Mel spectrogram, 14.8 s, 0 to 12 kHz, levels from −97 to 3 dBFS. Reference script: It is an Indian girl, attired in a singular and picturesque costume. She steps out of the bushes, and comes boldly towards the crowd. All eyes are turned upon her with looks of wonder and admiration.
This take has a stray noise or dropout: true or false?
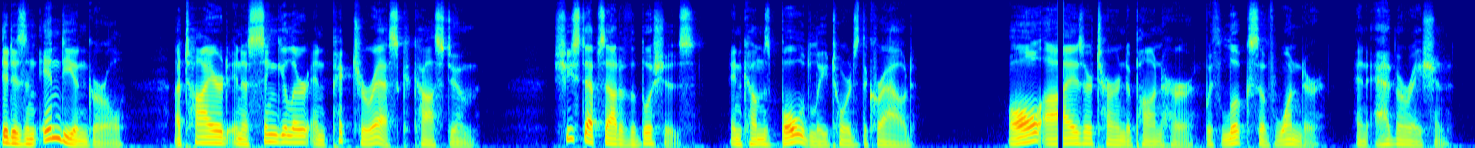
true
